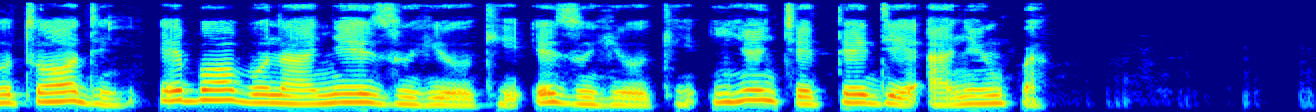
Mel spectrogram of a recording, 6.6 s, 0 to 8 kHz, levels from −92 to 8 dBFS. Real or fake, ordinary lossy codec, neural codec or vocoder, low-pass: real; none; none; 7.2 kHz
